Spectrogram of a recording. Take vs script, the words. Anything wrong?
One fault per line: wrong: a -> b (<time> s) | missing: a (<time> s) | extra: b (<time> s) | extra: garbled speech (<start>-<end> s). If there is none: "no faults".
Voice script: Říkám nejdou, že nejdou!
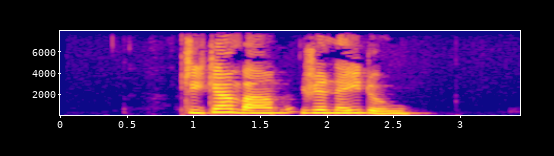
wrong: nejdou -> vám (1.4 s)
